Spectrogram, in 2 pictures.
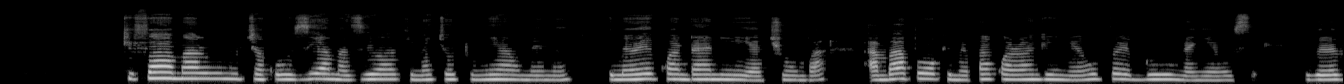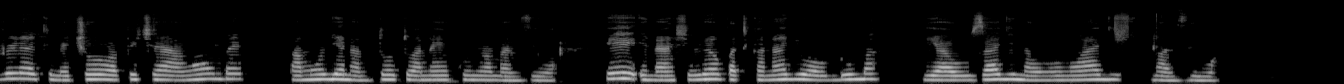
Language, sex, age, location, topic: Swahili, male, 36-49, Dar es Salaam, finance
